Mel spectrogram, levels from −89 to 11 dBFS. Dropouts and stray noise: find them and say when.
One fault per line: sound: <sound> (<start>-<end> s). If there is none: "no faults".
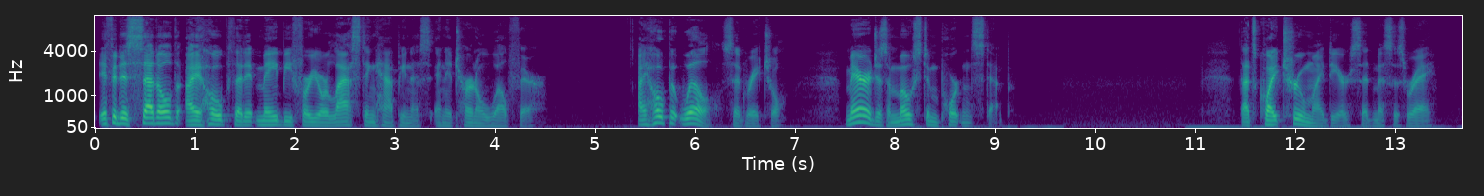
no faults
